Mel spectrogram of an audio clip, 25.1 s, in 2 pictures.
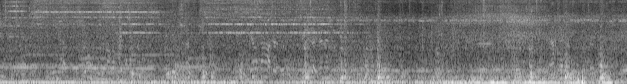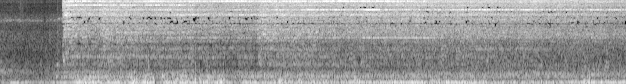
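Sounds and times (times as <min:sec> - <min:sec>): train rumbling: 0:00.0 - 0:25.0
high-pitched squealing tones: 0:13.8 - 0:25.0.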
